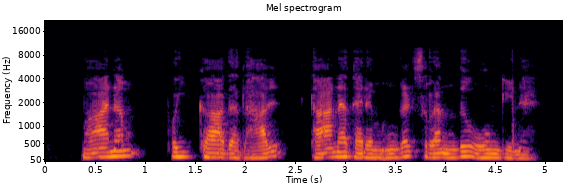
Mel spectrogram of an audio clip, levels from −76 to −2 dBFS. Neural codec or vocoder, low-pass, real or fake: vocoder, 22.05 kHz, 80 mel bands, WaveNeXt; 9.9 kHz; fake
